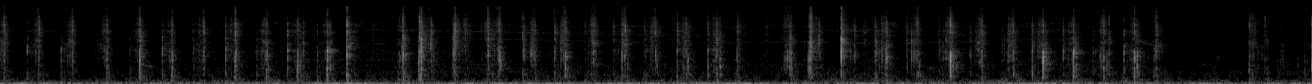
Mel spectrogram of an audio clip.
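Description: A deck of tarot cards being shuffled by hand: a quick, uneven run of soft card clicks and flicks, several a second, that stops about a second before the end.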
